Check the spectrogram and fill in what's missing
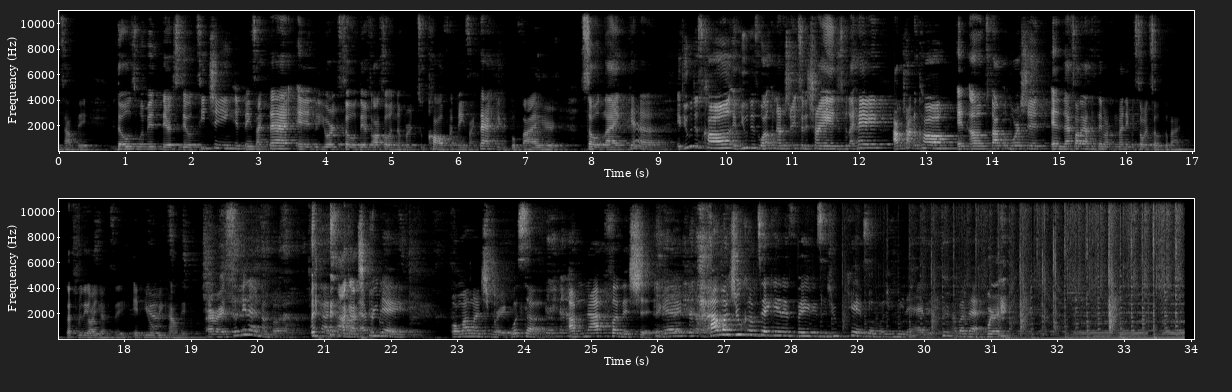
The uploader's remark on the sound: a live taping of #CareFreeBlackGirl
